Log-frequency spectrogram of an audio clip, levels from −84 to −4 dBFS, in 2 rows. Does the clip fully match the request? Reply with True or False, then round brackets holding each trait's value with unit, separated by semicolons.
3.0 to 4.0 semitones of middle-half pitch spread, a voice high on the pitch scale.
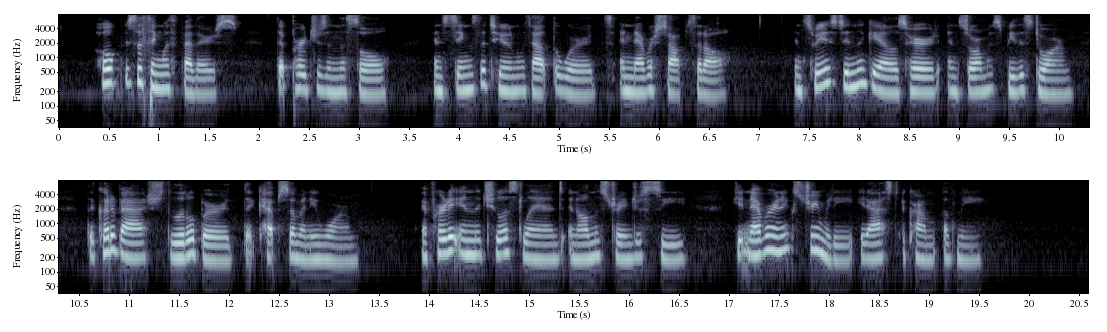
True (3.5 semitones; 200 Hz)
